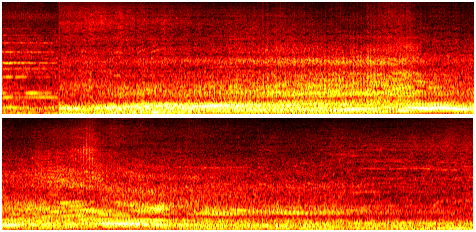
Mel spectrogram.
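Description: Car engine running, cutting in abruptly about half a second in, its pitch rising and falling.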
